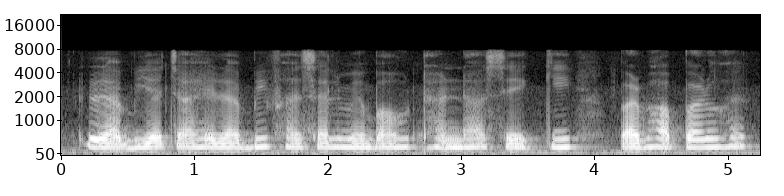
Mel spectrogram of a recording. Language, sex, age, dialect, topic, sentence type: Magahi, female, 25-30, Southern, agriculture, question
